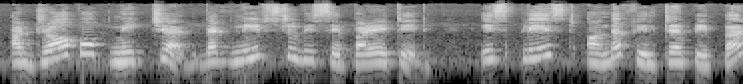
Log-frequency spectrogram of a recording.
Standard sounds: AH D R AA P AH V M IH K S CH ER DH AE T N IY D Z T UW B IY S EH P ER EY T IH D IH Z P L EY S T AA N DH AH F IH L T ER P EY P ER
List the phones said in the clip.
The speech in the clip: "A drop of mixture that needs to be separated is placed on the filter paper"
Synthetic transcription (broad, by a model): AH D R AA P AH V M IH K CH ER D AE T N IY D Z T UW B IY S EH P ER EY T IH D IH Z P L EY S T AA N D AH F IH L T ER P EY P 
